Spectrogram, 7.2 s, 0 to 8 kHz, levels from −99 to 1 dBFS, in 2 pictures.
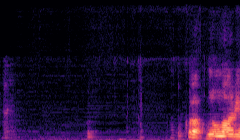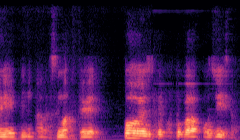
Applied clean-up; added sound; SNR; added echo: neural mask model DeepFilterNet 3.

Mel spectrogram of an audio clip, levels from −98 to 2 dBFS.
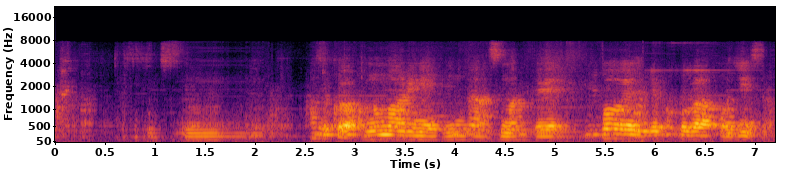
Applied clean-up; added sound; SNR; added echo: neural separator model SepFormer DNS4.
